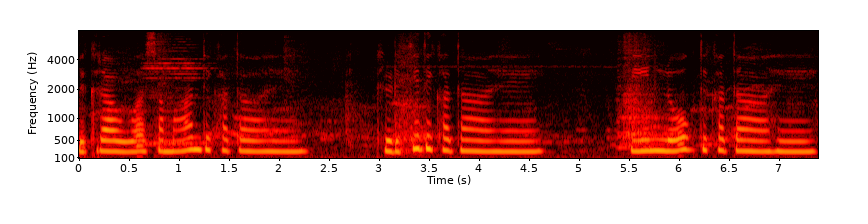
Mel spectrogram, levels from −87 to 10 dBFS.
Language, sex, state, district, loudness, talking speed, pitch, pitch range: Marathi, female, Maharashtra, Solapur, -35 LUFS, 95 wpm, 245 Hz, 240-265 Hz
